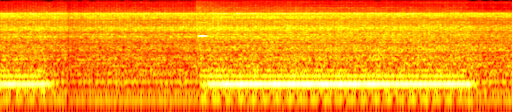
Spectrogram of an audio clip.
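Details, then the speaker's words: Chinese laser cutter run with RDWorks, cutting at low feed speed: a mid-pitched stepper hum drops out and surges back, jerky stop-start head motion. "you can hear the stepper motor making a hell of a rattle as it's trying to stop start stop start stop start it's got the brakes and the accelerator on at the same time"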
